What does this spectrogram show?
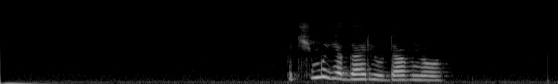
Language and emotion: Russian, sad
